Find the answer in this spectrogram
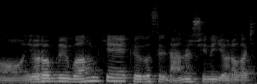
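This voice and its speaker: The intonation is lively, and some room echo can be heard. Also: man. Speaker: pastor. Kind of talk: church announcements. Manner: fast; hesitant fillers.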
